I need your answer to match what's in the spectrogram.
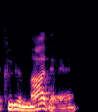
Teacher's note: stress on the ma, and back down on the de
